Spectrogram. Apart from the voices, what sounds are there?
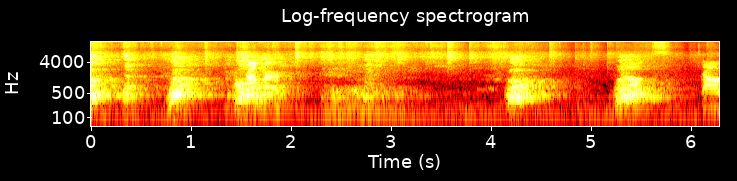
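dogs barking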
